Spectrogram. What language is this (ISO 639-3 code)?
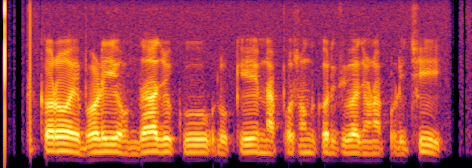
ori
